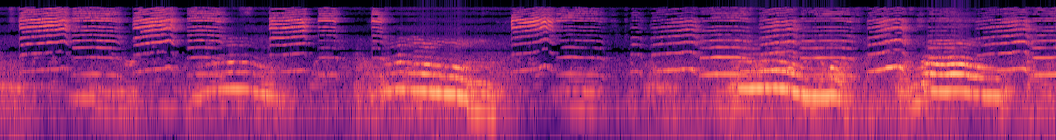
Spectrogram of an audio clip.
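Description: Small dogs howling and whining, a series of short calls that rise and fall in pitch, coming faster and louder in the second half.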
